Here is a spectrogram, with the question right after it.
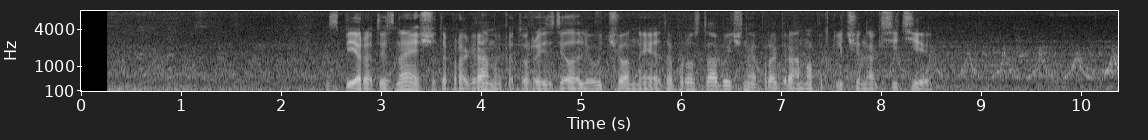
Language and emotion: Russian, neutral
